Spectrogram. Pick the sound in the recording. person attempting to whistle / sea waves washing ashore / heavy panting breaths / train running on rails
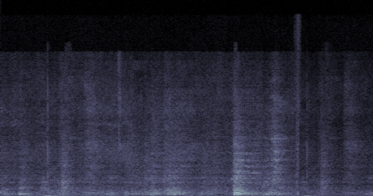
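train running on rails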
